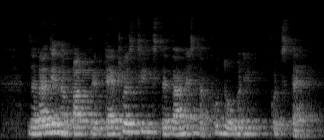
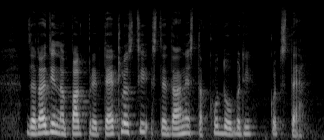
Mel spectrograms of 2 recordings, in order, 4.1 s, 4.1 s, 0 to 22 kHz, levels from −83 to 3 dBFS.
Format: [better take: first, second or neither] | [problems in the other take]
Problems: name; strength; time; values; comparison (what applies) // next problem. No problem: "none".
second | room echo; dies away in 0.8 s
